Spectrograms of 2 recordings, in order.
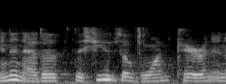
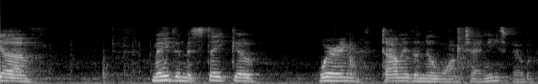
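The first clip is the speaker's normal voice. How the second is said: ordinary talk, nothing marked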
